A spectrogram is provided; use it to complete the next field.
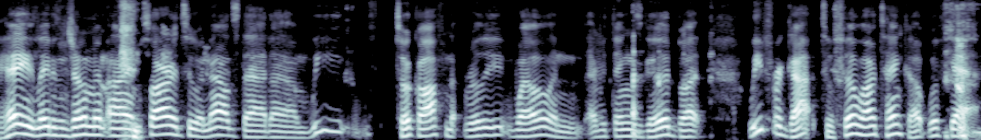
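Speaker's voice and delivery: put-on airline pilot cabin intercom announcement voice. Joking about a pilot's announcement to passengers: put-on airline pilot announcement. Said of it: "Airplane pilot goes up in the air. Like".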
